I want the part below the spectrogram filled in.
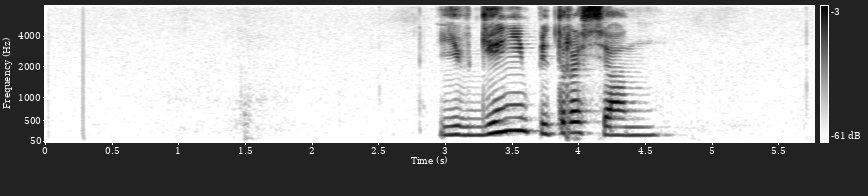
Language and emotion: Russian, neutral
